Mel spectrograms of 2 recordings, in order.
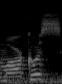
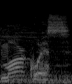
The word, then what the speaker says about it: Marquis: they fooled even the Marquis what if a judge killed the that's not how you pronounce that it's the Marque that would explain everything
